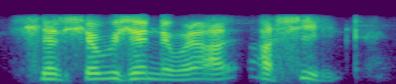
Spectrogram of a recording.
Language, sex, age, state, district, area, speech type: Bodo, male, 60+, Assam, Chirang, rural, conversation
